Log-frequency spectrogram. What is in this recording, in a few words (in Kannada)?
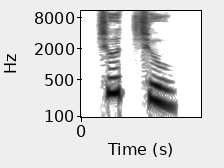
"ಚಚು", Kannada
